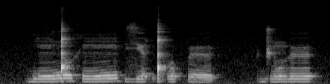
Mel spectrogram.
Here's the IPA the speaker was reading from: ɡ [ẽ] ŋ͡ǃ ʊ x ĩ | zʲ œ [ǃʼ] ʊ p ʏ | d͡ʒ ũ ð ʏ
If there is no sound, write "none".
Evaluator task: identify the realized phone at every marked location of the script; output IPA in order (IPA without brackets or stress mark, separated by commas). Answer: ĩ, ǃʼ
